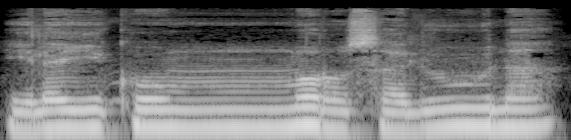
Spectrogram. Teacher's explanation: میم را پیش مر، سین زبر سا، لام و پیش لو، نون زبرنا، الیکم مرسلون. یہاں پر یہ میم اس میں مدغم ہوا اور غنہ بھی ادا ہوا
